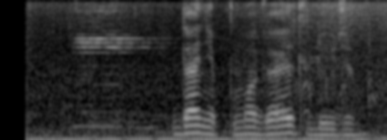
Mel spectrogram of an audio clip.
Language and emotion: Russian, neutral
